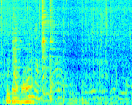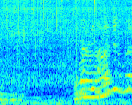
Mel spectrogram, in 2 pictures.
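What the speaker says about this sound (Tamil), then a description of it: "இஞ்சி பூண்டு பேஸ்ட் சேர்த்துக்கலாம் வெரி குட் நல்லா வதக்கணும்" Ginger garlic paste sizzling and being stirred in a pan for a tomato thokku, a steady frying hiss beneath a voice speaking over it.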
